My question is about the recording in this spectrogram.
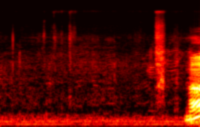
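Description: A single sharp knock about one and a half seconds in, from a cricket bat being brought down on a wooden stump to drive it into the ground, over faint outdoor background noise. A man's voice starts just after.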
